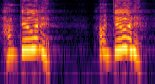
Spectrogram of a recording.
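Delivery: put-on very high, squeaky child voice; thrilled little kid. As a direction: play an amazed kid in a tiny high voice. Acted child thrilled on bike.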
